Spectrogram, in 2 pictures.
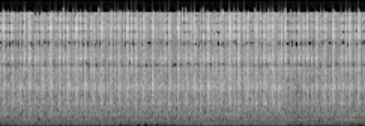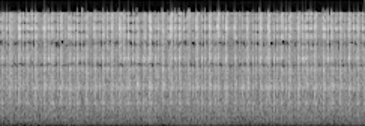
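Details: Suzuki with a separated CV joint on a broken driveshaft: a fast, steady metallic ticking, about three a second, over a quietly running car; the customer reported a slight clicking noise.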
